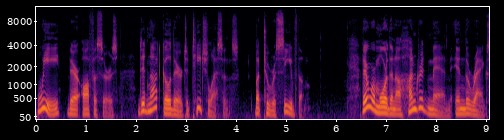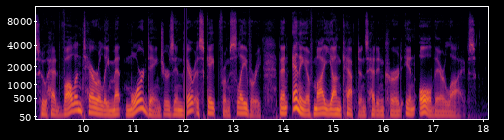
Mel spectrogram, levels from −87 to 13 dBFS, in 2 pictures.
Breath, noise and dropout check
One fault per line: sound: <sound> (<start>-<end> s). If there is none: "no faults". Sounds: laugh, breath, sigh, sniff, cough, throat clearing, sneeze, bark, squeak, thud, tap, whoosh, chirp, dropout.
sound: dropout (12.0-12.1 s)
